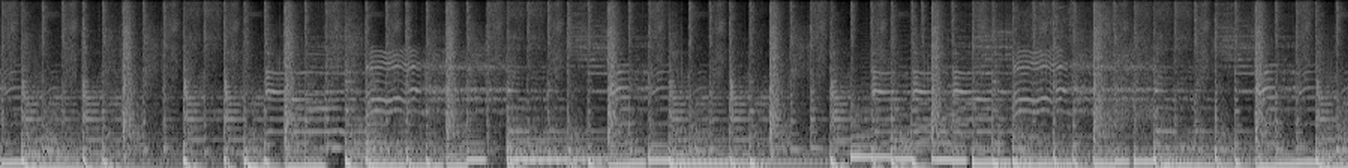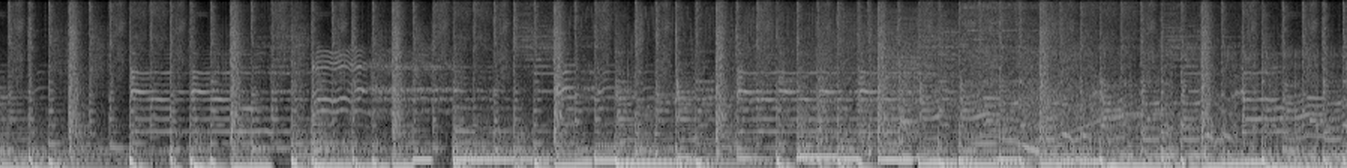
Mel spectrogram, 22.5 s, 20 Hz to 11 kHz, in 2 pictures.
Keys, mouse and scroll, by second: 0.0 Tab, 0.4 click, 4.9 click, 9.2 shift+a, 9.8 click, 11.8 s, 14.0 click, 18.0 click, 21.9 click.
